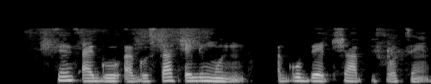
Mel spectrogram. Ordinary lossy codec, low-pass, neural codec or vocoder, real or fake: none; 5.4 kHz; none; real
